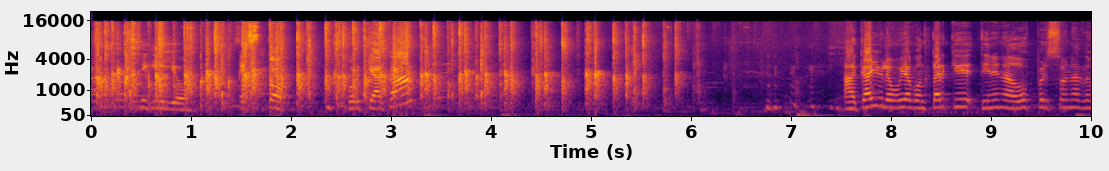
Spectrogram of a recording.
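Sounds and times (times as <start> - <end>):
audience applause: 0.0 - 6.2
speech: 0.5 - 1.2, 2.6 - 3.4, 7.6 - 9.9.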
